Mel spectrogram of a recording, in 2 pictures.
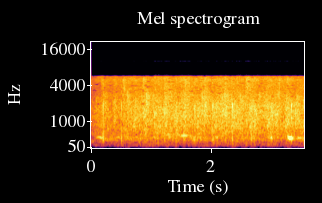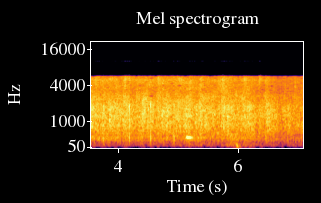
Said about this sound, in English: It closed and now is being turned into the Ozaki Christian School. Please applaud.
